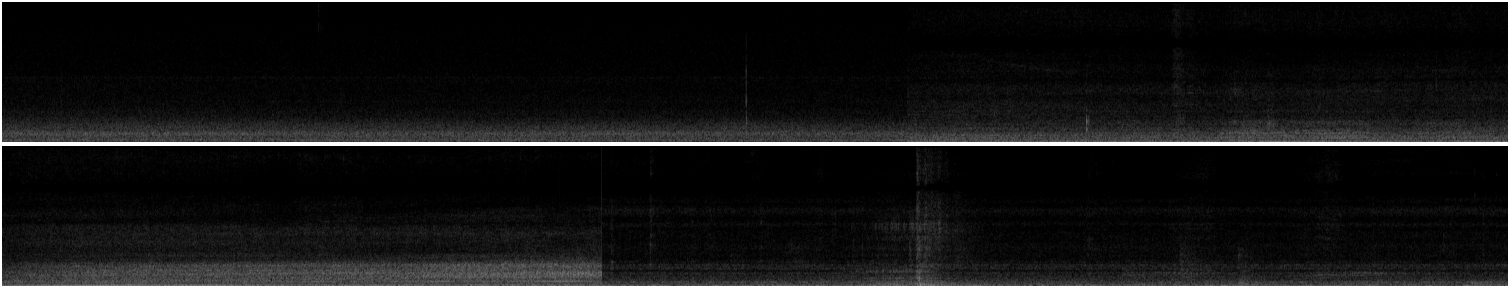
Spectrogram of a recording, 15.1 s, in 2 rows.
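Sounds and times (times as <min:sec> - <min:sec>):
street background: 0:00.0 - 0:15.0
vehicle driving past: 0:04.5 - 0:10.6.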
